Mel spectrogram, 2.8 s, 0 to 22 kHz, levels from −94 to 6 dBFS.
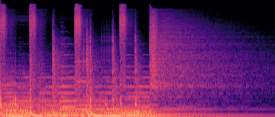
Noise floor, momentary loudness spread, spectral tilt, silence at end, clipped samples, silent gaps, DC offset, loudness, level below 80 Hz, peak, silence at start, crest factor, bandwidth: -42 dBFS; 19 LU; -6 dB/octave; 0.4 s; under 0.1%; none; under 0.1%; -18 LUFS; -20 dBFS; -6 dBFS; 0 s; 12 dB; 19.5 kHz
